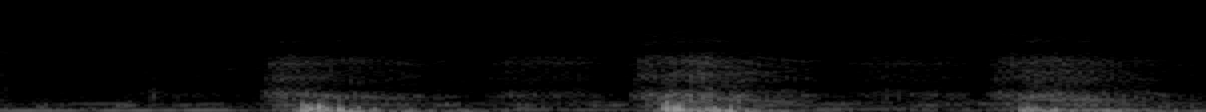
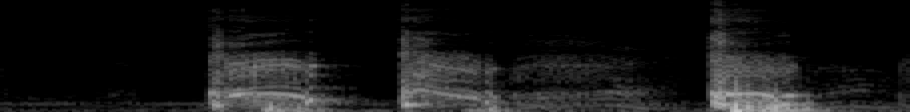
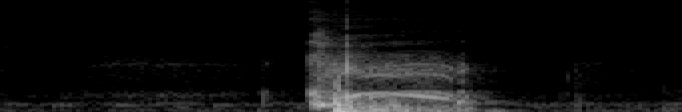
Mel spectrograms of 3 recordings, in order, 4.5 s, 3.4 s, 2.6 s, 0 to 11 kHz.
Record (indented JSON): {
  "exhalation_length": "4.5 s",
  "exhalation_amplitude": 1169,
  "exhalation_signal_mean_std_ratio": 0.48,
  "three_cough_length": "3.4 s",
  "three_cough_amplitude": 9894,
  "three_cough_signal_mean_std_ratio": 0.39,
  "cough_length": "2.6 s",
  "cough_amplitude": 12414,
  "cough_signal_mean_std_ratio": 0.33,
  "survey_phase": "beta (2021-08-13 to 2022-03-07)",
  "age": "18-44",
  "gender": "Female",
  "wearing_mask": "No",
  "symptom_cough_any": true,
  "symptom_runny_or_blocked_nose": true,
  "symptom_abdominal_pain": true,
  "symptom_fatigue": true,
  "symptom_change_to_sense_of_smell_or_taste": true,
  "symptom_onset": "2 days",
  "smoker_status": "Current smoker (11 or more cigarettes per day)",
  "respiratory_condition_asthma": false,
  "respiratory_condition_other": false,
  "recruitment_source": "Test and Trace",
  "submission_delay": "2 days",
  "covid_test_result": "Positive",
  "covid_test_method": "RT-qPCR",
  "covid_ct_value": 23.3,
  "covid_ct_gene": "ORF1ab gene",
  "covid_ct_mean": 23.8,
  "covid_viral_load": "16000 copies/ml",
  "covid_viral_load_category": "Low viral load (10K-1M copies/ml)"
}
